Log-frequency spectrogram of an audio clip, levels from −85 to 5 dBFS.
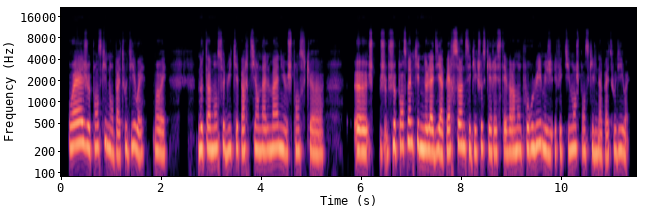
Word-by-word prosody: Ouais, 250 Hz, +3 st, +5 dB
je 235 Hz, -3 st, +2 dB
pense 230 Hz, +1 st, -4 dB
qu'ils 255 Hz, +2 st, -2 dB
n'ont 205 Hz, -4 st, 0 dB
pas 180 Hz, -1 st, -3 dB
tout 220 Hz, +4 st, -4 dB
dit, 235 Hz, +3 st, -1 dB
ouais. 190 Hz, -1 st, -2 dB, 0.2 s
Ouais, 205 Hz, -, 0 dB
ouais. 190 Hz, -1 st, -2 dB, 0.6 s
Notamment 215 Hz, +1 st, +3 dB
celui 215 Hz, -2 st, -1 dB
qui 215 Hz, -, -4 dB
est 220 Hz, -, +1 dB
parti 215 Hz, +2 st, -3 dB
en 210 Hz, -, +1 dB
Allemagne, 215 Hz, 0 st, +2 dB
je 190 Hz, -, -7 dB
pense 205 Hz, 0 st, -5 dB
que, 190 Hz, -1 st, -3 dB, 0.7 s
heu, 200 Hz, -1 st, +6 dB
j -, -, -9 dB
j 210 Hz, -, -6 dB
je 240 Hz, +5 st, +2 dB
pense 235 Hz, +2 st, -3 dB
même 260 Hz, -1 st, +4 dB
qu'il 230 Hz, -2 st, +4 dB
ne 215 Hz, -, +6 dB
l'a 205 Hz, -1 st, +5 dB
dit 200 Hz, +2 st, +2 dB
à 185 Hz, -, +2 dB
personne. 230 Hz, +4 st, +1 dB
C'est 215 Hz, -3 st, -3 dB
quelque 200 Hz, 0 st, -2 dB
chose 225 Hz, -1 st, -3 dB
qui 215 Hz, -, -6 dB
est -, -, +1 dB
resté 200 Hz, 0 st, -3 dB
vraiment 200 Hz, +2 st, +1 dB
pour 215 Hz, +2 st, 0 dB
lui, 240 Hz, +3 st, +4 dB
mais 215 Hz, -4 st, +2 dB
j 185 Hz, -, -3 dB
effectivement 205 Hz, +2 st, -1 dB
je 220 Hz, -, -9 dB
pense 205 Hz, 0 st, -6 dB
qu'il 200 Hz, -2 st, -1 dB
n'a 190 Hz, -, -1 dB
pas 175 Hz, 0 st, -5 dB
tout 205 Hz, +2 st, -5 dB
dit 205 Hz, 0 st, -1 dB
ouais. -, -, -7 dB
210 Hz, 275 wpm, -20 LUFS, 200-225 Hz, 0.7 s, heu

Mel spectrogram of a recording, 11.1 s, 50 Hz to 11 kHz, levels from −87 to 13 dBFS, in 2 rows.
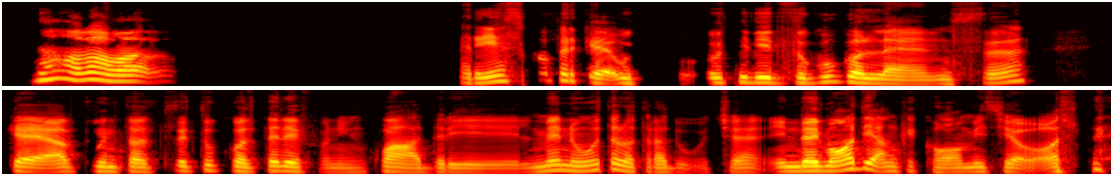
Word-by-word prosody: No, 240 Hz, +1 st, +2 dB
no, 235 Hz, -2 st, +7 dB
ma 185 Hz, -2 st, +3 dB, 1.4 s
Riesco 170 Hz, +9 st, -1 dB
perché 210 Hz, -2 st, +1 dB
ut 140 Hz, -2 st, -2 dB, 0.3 s
utilizzo 150 Hz, -1 st, 0 dB
Google 160 Hz, 0 st, +3 dB
Lens 120 Hz, -2 st, -2 dB, 0.7 s
che -, -, +3 dB
è -, -, +6 dB
appunto 125 Hz, +1 st, 0 dB
se 145 Hz, -, -5 dB
tu 160 Hz, +4 st, -8 dB
col 140 Hz, -6 st, -2 dB
telefono 130 Hz, -5 st, -1 dB
inquadri 115 Hz, -2 st, -3 dB
il 110 Hz, +1 st, -13 dB
menù, 150 Hz, +3 st, 0 dB
te -, -, -2 dB
lo 145 Hz, -, +1 dB
traduce 115 Hz, 0 st, -9 dB
in 130 Hz, +1 st, -2 dB
dei 145 Hz, 0 st, +10 dB
modi 165 Hz, +8 st, +6 dB
anche 135 Hz, +1 st, -4 dB
comici 120 Hz, 0 st, -6 dB
a -, -, 0 dB
volte. 125 Hz, -, -4 dB
135 Hz, 155 wpm, -22 LUFS, 120-155 Hz, 1.4 s, dei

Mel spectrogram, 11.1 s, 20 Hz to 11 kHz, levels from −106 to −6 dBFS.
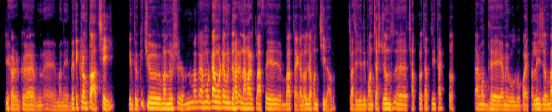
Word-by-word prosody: অ্যা 125 Hz, -2 st, -1 dB, 0.6 s
মানে 105 Hz, 0 st, -7 dB
ব্যতিক্রম 140 Hz, +2 st, +2 dB
তো -, -, +6 dB
আছেই। -, -, +1 dB, 0.4 s
কিন্তু 135 Hz, -1 st, -2 dB
কিছু -, -, +1 dB, 0.3 s
মানুষ 140 Hz, 0 st, +4 dB, 0.4 s
মাটা 165 Hz, +1 st, -1 dB
মোটা 165 Hz, +1 st, +5 dB
মোটামুটি 160 Hz, -1 st, +3 dB
ধরেন 155 Hz, +1 st, +4 dB
আমার 145 Hz, -1 st, +5 dB
ক্লাসে 135 Hz, +1 st, 0 dB, 0.3 s
বাচ্চাকালেও 125 Hz, -1 st, -1 dB
যখন 130 Hz, +1 st, -1 dB
ছিলাম। 110 Hz, -5 st, -4 dB, 0.3 s
ক্লাসে 125 Hz, -1 st, -5 dB
যদি 125 Hz, +1 st, -1 dB
৫০ 130 Hz, -1 st, -1 dB
জন 140 Hz, 0 st, +5 dB
স -, -, -8 dB
অ্যা 130 Hz, -, 0 dB, 0.2 s
ছাত্রছাত্রী 135 Hz, +1 st, -5 dB
থাকতো 140 Hz, 0 st, -8 dB, 0.5 s
তার -, -, -2 dB
মধ্যে 125 Hz, 0 st, -1 dB, 0.2 s
আমি 120 Hz, -, -2 dB
বলব 110 Hz, -1 st, -4 dB
৪৫ 125 Hz, +2 st, 0 dB
জন 125 Hz, -, +1 dB
বা -, -, +5 dB
130 Hz, 175 wpm, -24 LUFS, 125-140 Hz, 0.6 s, তো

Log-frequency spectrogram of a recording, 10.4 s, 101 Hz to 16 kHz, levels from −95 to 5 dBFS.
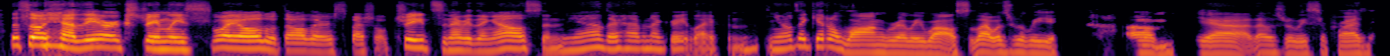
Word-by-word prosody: so, 275 Hz, -1 st, +9 dB
yeah, 250 Hz, -5 st, +7 dB
they 220 Hz, +3 st, +5 dB
are 225 Hz, -, +7 dB
extremely 195 Hz, -3 st, +3 dB
spoiled 205 Hz, +1 st, +4 dB
with 175 Hz, -2 st, -6 dB
all 165 Hz, -1 st, -1 dB
their 150 Hz, -1 st, -5 dB
special 150 Hz, -1 st, -12 dB
treats 220 Hz, -5 st, +1 dB
and 175 Hz, -, -5 dB
everything 170 Hz, -1 st, -3 dB
else, 205 Hz, +1 st, -1 dB
and 170 Hz, -, -12 dB
yeah, 205 Hz, +5 st, -6 dB
they're 195 Hz, -1 st, -3 dB
having 205 Hz, 0 st, -8 dB
a 195 Hz, -, -8 dB
great 100 Hz, -, -9 dB
life, -, -, -11 dB
and 205 Hz, -4 st, -15 dB
you 190 Hz, -, -9 dB
know, 210 Hz, -, -7 dB
they 245 Hz, -1 st, -3 dB
get 240 Hz, +1 st, -4 dB
along 145 Hz, -9 st, -2 dB
really 135 Hz, -2 st, -6 dB
well, 130 Hz, -1 st, -2 dB
so -, -, -16 dB
that 155 Hz, -, 0 dB
was 145 Hz, 0 st, -6 dB
really, 135 Hz, -4 st, -8 dB, 0.6 s
um, 135 Hz, -1 st, -5 dB, 0.2 s
yeah, 135 Hz, -1 st, -4 dB
that 145 Hz, -, -9 dB
was 140 Hz, -1 st, -11 dB
really 130 Hz, -1 st, -11 dB
surprising. 130 Hz, +2 st, -10 dB
180 Hz, 225 wpm, -22 LUFS, 140-210 Hz, 0.6 s, so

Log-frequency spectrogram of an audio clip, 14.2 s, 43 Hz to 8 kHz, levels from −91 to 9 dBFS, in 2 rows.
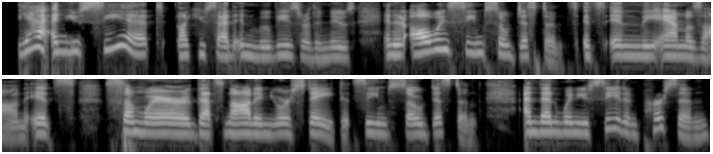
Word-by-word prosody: Yeah, 260 Hz, +10 st, +6 dB
and 225 Hz, +1 st, +6 dB
you 235 Hz, +1 st, -6 dB
see 275 Hz, -, +5 dB
it 200 Hz, -7 st, -2 dB
like 185 Hz, +1 st, -5 dB
you 195 Hz, -, -12 dB
said, 170 Hz, -2 st, +2 dB
in 185 Hz, -2 st, -10 dB
movies 165 Hz, +2 st, -4 dB
or 155 Hz, -, -10 dB
the 145 Hz, 0 st, -14 dB
news, 155 Hz, 0 st, -6 dB, 0.3 s
and 185 Hz, +1 st, -4 dB
it 190 Hz, -, 0 dB
always 240 Hz, +7 st, +4 dB
seems 215 Hz, -2 st, 0 dB
so 190 Hz, -2 st, +2 dB
distant. 170 Hz, 0 st, -5 dB
It's 175 Hz, -, -1 dB
in 175 Hz, -1 st, -2 dB
the 175 Hz, 0 st, -1 dB
Amazon, 165 Hz, -7 st, +2 dB
it's 165 Hz, 0 st, +1 dB, 0.3 s
somewhere 175 Hz, -3 st, +2 dB
that's 155 Hz, +1 st, +1 dB
not 170 Hz, 0 st, +3 dB
in 160 Hz, -1 st, -4 dB
your 165 Hz, +2 st, -8 dB
state. 160 Hz, -4 st, -1 dB
It -, -, -14 dB
seems 165 Hz, -3 st, -1 dB
so 160 Hz, 0 st, 0 dB
distant. 170 Hz, -, -5 dB, 0.4 s
And 185 Hz, 0 st, +3 dB
then 185 Hz, -1 st, +2 dB
when 180 Hz, -1 st, -8 dB
you 170 Hz, 0 st, -7 dB
see 235 Hz, +7 st, 0 dB
it 225 Hz, -, -6 dB
in 160 Hz, -3 st, -11 dB
person, 145 Hz, -, -6 dB
175 Hz, 180 wpm, -24 LUFS, 165-190 Hz, 0.4 s, Yeah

